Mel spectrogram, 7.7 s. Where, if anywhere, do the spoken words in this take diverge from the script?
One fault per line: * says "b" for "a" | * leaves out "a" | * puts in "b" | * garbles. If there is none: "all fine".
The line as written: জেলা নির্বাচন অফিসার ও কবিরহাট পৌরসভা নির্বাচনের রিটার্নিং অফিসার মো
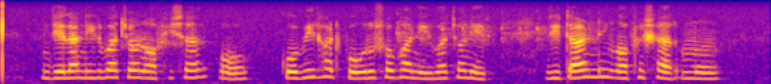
all fine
